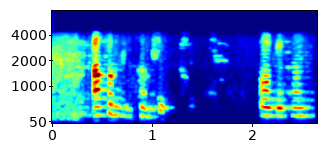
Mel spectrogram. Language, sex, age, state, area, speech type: Tamil, female, 30-45, Tamil Nadu, urban, conversation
